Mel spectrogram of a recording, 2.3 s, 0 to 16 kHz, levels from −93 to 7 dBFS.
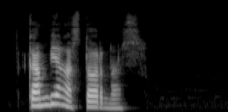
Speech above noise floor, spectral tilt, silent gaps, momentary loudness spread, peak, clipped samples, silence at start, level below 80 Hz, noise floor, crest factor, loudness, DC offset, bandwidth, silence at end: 58 dB; -6.5 dB/octave; none; 15 LU; -6 dBFS; under 0.1%; 0.3 s; -82 dBFS; -83 dBFS; 24 dB; -25 LUFS; under 0.1%; 10 kHz; 1.05 s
